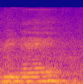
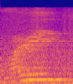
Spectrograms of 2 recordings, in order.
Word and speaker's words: Renee: I was named after an aunt from France. She pronounced it Rhine, like the Seine River. The Ohio pronunciation is Ren.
